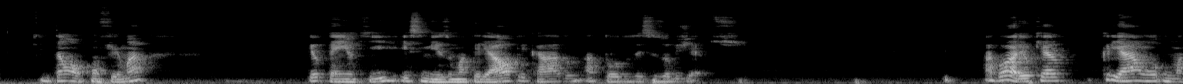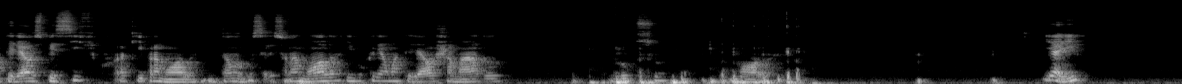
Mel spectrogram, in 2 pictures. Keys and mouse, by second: 2.7 middle click, 6.9 middle click, 7.6 shift+middle click, 8.8 ctrl+middle click, 10.3 middle click, 13.7 middle click, 14.0 click, 15.7 click, 17.3 click, 21.3 shift+middle click, 22.0 middle click, 23.3 middle click, 23.5 shift+middle click.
